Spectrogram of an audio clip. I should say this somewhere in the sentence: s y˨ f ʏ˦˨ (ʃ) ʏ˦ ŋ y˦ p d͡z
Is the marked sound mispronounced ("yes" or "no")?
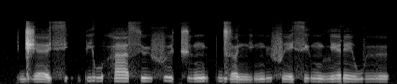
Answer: yes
